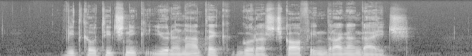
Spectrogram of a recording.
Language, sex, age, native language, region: Slovenian, male, 12-17, Slovenian, Central Slovenia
